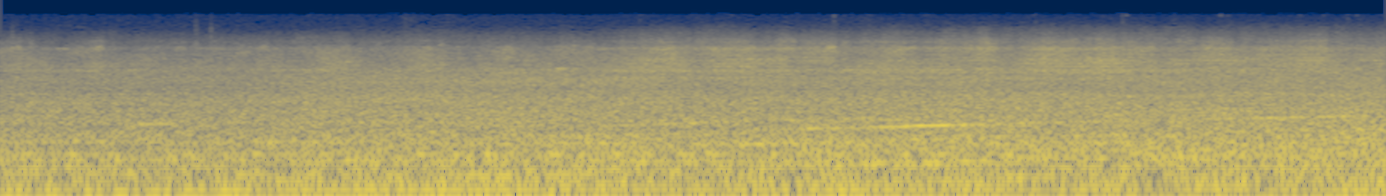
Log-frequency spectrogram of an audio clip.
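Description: Locomotives hauling a passenger train, a steam tank engine working hard, making a steady, heavy roar. A faint tone rises slowly through the second half.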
